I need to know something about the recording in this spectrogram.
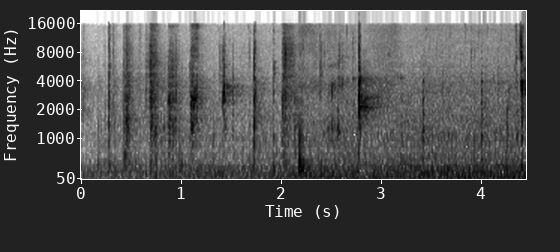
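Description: Close-up eating sounds: wet mouth clicks and smacks, several a second, while chewing snow crab and noodles.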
